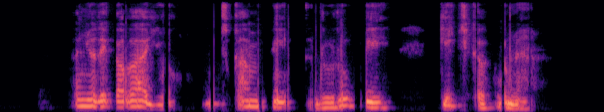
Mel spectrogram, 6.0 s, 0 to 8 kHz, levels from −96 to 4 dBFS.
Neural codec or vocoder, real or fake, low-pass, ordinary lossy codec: codec, 16 kHz, 16 kbps, FunCodec, trained on LibriTTS, 50 frames a second; fake; 7.2 kHz; AAC, 48 kbps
